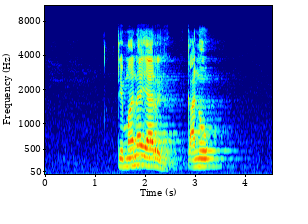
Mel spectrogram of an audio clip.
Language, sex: Northern Sotho, male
